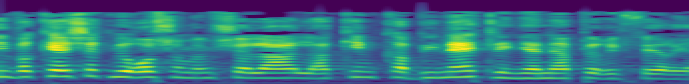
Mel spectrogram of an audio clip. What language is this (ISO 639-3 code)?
heb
